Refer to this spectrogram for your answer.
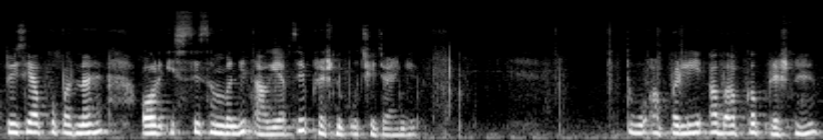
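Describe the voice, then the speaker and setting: A woman's voice: fairly high pitch, darkish tone. A woman teacher patiently explaining a school textbook lesson, repeating points, asking herself rhetorical questions and using many fillers.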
